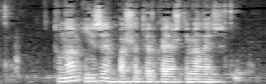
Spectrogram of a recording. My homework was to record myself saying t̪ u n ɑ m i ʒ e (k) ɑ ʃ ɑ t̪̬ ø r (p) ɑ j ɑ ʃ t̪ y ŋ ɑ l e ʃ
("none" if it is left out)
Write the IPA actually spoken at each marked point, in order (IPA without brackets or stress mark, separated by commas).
p, k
